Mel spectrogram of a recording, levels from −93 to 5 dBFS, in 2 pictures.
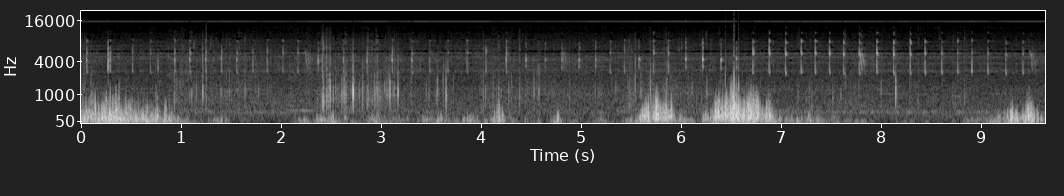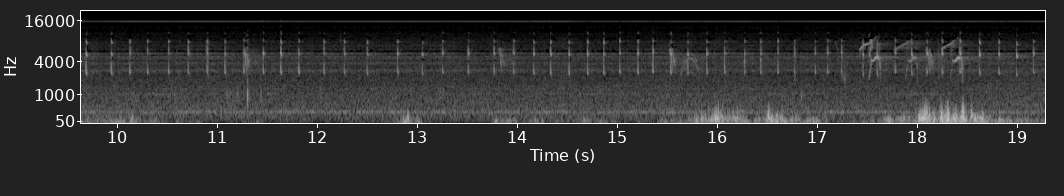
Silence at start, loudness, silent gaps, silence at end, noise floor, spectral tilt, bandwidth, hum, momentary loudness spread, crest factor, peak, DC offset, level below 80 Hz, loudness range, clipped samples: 0 s; -24 LUFS; none; 0.25 s; -48 dBFS; -6.5 dB/octave; 16.5 kHz; none; 24 LU; 26 dB; 0 dBFS; under 0.1%; -38 dBFS; 21 LU; under 0.1%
